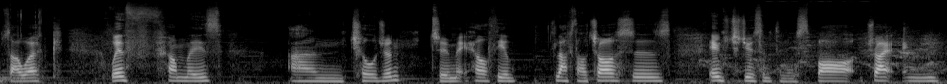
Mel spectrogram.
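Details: 23-year-old man who has stammered since he learned to talk, with blocks especially on lip-closed p, b and t sounds; stuttering (stammer).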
